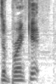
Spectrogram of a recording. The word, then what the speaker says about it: DeBrincat: DeBrincat. – DeBrincat is such a cooler name. Like, it sounds like you could be a Thundercat. If you were DeBrincat. Like Alex DeBrincat, grab your sword, let's go, you know?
